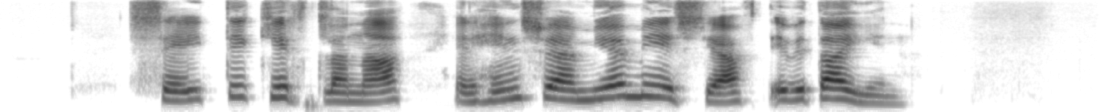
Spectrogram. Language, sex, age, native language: Icelandic, female, 30-39, Icelandic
